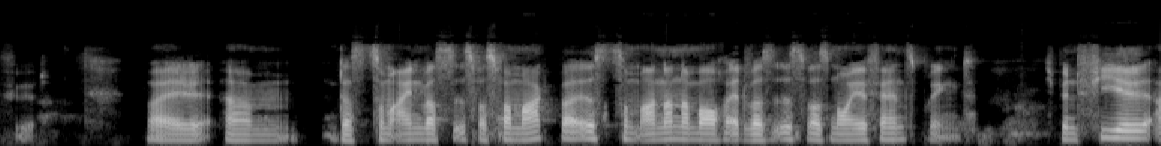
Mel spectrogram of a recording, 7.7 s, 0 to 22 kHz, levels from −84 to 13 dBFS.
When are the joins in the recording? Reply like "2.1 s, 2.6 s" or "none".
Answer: 2.1 s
